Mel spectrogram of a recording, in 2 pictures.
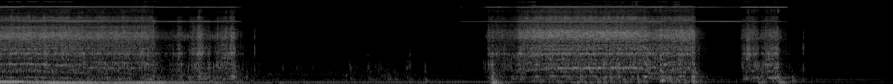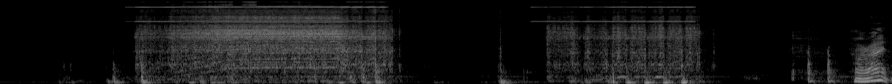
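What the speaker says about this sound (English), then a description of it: "I'm not going to make them all the way tight with this, I'm just snugging things down." Valve body bolts on a 68RFE transmission in a 2019+ Ram 2500 are snugged down with a ratchet, short bursts of rapid clicking ratcheting separated by quiet pauses, close up and moderately loud.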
